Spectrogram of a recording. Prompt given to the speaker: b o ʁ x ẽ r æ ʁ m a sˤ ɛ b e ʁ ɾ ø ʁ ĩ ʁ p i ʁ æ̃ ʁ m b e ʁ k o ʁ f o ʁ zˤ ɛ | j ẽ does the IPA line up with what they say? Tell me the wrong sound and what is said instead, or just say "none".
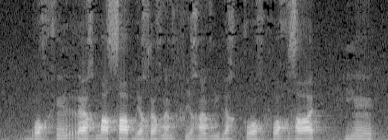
p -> f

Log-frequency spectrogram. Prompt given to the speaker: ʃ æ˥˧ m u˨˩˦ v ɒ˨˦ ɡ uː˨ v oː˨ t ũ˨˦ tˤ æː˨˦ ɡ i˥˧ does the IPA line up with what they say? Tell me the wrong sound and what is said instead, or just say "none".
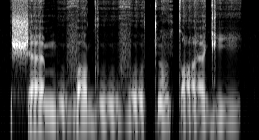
none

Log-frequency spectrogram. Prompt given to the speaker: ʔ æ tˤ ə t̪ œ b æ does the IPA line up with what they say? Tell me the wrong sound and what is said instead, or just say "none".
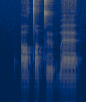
œ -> ø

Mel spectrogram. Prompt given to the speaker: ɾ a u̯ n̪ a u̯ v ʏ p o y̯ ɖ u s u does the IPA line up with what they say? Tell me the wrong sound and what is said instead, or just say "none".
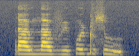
none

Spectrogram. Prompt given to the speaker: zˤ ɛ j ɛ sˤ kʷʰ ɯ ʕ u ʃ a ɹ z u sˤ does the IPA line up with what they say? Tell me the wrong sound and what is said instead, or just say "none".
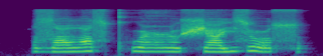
ɹ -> j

